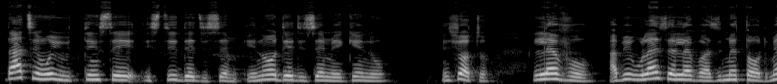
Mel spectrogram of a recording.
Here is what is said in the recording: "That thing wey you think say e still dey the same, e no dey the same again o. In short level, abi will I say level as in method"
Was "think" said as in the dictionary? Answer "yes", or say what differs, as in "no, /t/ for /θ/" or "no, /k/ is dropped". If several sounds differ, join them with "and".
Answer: no, /t/ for /θ/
